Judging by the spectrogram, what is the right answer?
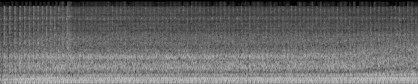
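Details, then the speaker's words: Craftsman 21-inch mower, Briggs & Stratton 550 series, salvaged from the trash. With a blade now fitted acting as a flywheel, it runs with a fast, smooth, high-revving single-cylinder buzz and no stumbling; still a bit smoky from short run time. "So now it revs up a lot higher because the blade has a flywheel. It's still smoky because we haven't run it that long."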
